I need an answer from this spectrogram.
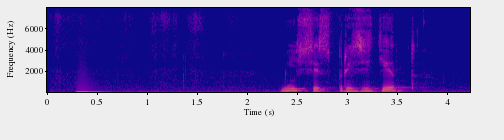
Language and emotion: Russian, sad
